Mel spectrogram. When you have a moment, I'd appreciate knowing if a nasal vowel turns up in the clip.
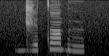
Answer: yes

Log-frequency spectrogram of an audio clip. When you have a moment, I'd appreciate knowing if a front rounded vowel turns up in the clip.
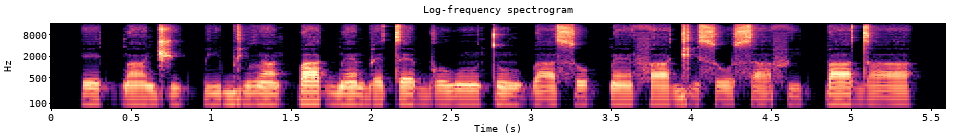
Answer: no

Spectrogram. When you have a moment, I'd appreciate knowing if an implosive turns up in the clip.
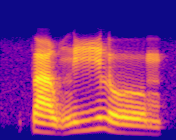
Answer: no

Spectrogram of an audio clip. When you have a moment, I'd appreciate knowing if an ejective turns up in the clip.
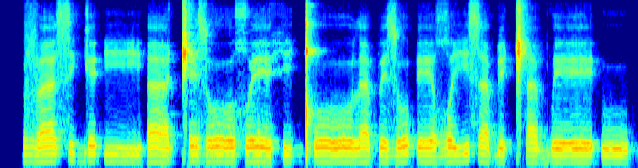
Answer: yes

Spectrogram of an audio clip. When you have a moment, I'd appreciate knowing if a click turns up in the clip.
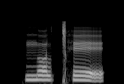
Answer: yes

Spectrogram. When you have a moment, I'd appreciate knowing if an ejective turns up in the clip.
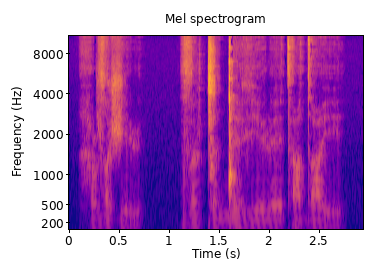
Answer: yes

